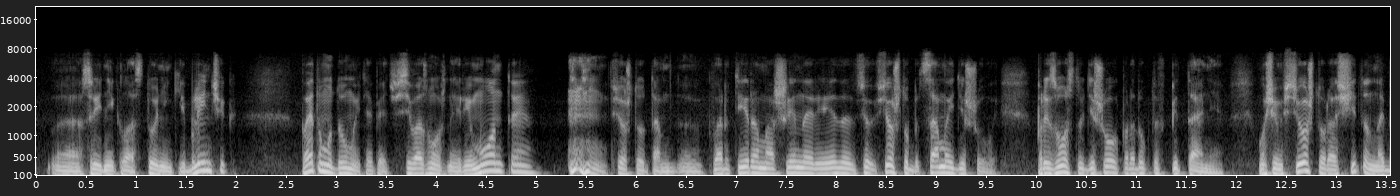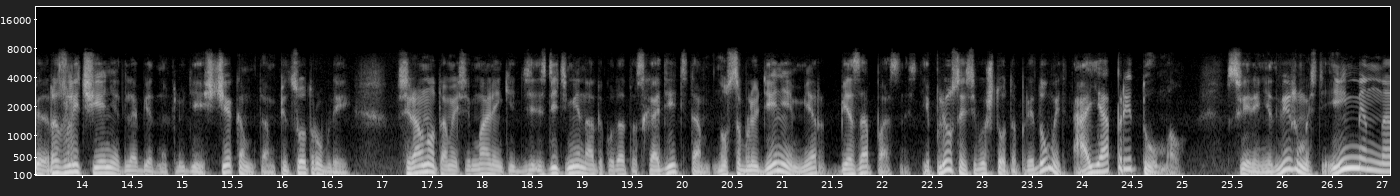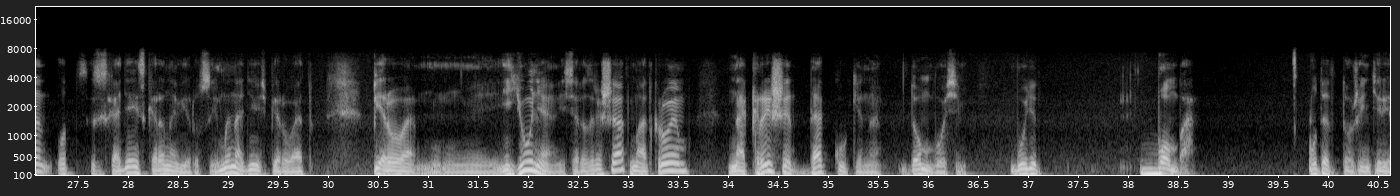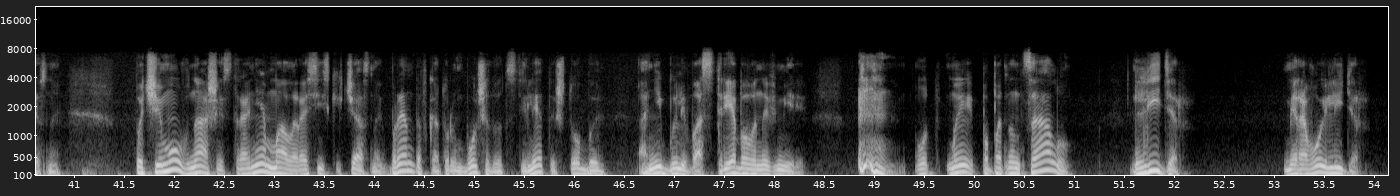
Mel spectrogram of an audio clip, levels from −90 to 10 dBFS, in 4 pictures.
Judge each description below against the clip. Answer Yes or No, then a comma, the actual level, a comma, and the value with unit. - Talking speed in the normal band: Yes, average, 135 wpm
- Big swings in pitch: Yes, wide, 6.2 semitones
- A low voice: Yes, low, 115 Hz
